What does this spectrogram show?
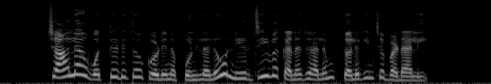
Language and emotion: Telugu, neutral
